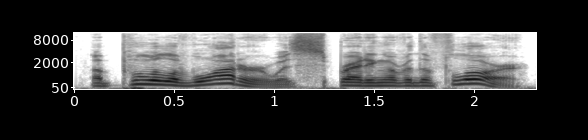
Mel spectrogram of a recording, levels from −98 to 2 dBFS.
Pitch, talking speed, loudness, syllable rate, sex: 150 Hz, 235 wpm, -16 LUFS, 5.6 syllables/s, male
